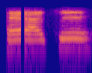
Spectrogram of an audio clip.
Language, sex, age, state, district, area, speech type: Bengali, female, 30-45, West Bengal, Uttar Dinajpur, rural, conversation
